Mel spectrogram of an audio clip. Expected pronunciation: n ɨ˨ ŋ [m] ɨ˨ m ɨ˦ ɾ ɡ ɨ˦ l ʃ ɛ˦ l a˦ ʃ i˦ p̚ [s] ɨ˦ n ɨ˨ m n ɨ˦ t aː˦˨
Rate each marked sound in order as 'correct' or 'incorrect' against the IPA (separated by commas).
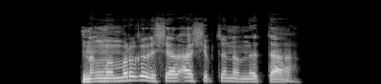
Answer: correct, incorrect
